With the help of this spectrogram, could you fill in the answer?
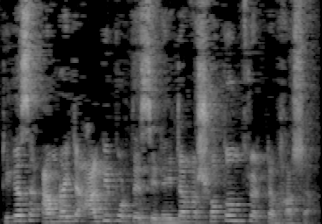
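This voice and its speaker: A man's voice: very high voice, lively intonation, quick pace. A man teaching an online language class, patiently repeating sounds and checking that students understand. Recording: roomy echo.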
